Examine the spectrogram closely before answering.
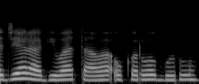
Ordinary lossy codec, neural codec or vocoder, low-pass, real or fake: none; codec, 16 kHz, 0.7 kbps, FocalCodec; 7.2 kHz; fake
